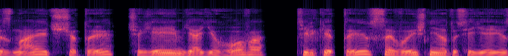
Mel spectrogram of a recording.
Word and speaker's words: Єгова: Українською це ім'я зазвичай вимовляється Єгова. Дехто вимовляє його як Яхве.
